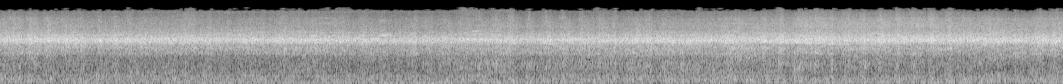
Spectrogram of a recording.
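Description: Freight train cars, boxcars and reefers, rolling past close by: a steady rumble of steel wheels on the rails with some clickety-clack. A steady high hiss runs over it.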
